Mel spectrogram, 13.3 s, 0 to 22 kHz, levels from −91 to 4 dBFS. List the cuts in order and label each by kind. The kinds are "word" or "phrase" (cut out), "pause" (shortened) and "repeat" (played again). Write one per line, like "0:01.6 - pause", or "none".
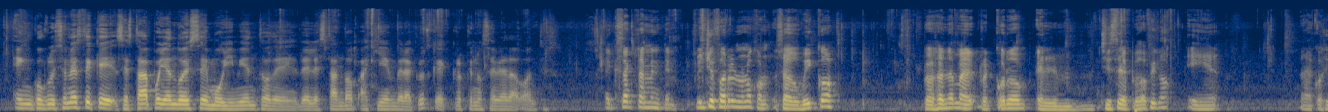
0:06.9 - pause
0:09.2 - pause
0:11.8 - pause

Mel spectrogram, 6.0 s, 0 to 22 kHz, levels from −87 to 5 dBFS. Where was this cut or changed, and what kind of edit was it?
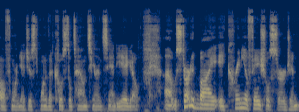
none

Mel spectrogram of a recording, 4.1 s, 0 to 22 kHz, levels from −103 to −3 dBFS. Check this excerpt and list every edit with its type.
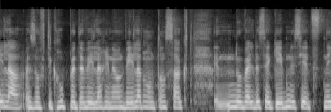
0:01.8 - phrase
0:02.7 - word

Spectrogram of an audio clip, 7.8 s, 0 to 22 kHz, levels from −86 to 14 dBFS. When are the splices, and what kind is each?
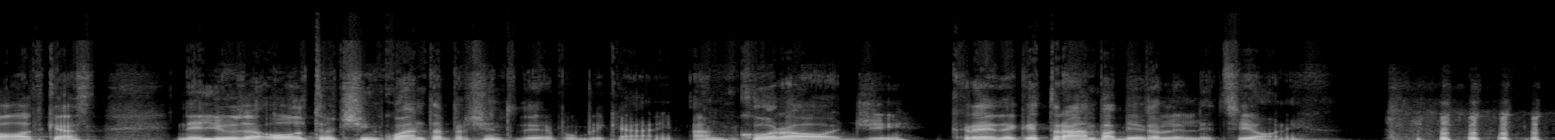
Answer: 0:04.6 - pause
0:05.7 - word

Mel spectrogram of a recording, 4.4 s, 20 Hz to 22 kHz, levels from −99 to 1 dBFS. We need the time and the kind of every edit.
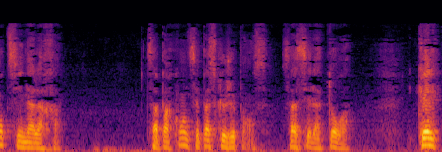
none

